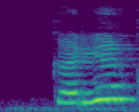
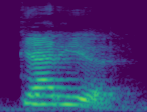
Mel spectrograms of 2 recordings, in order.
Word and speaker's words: career: Lastly, करियर को लोग कैरियर, जिसका एक्चुअल प्रोनाउंसिएशन हो जाएगा CARRIER। कैरियर, कैरियर का प्रोनाउंसिएशन है CARRER। और करियर, जो कि हम अपने अपॉर्चुनिटीज या अपने प्रोफेशन से रिलेटेड जो बोलते हैं, उसका स्पेलिंग है CAREER। तो इसका प्रोनाउंसिएशन है करियर।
